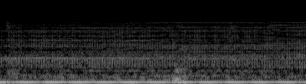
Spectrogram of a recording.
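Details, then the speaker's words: Homemade power amplifier in a wooden box, volume at maximum, with a steady low mains hum and faint buzzing overtones coming from the Bluetooth crossover feeding it, in the mid channel, not the bass; ground loop hum from the crossover. "Oh ya, sebelum memutar lagu, aksesori seperti crossover ini juga bisa menghasilkan dengungan, lho."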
